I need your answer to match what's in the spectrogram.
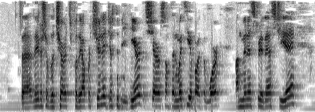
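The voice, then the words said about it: Northern Irish accent with slight Scouse. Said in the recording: “I am from Northern Ireland, so any concern there, you can tell my accent ... this strange concoction of Northern Irish and a little bit of Scouse sometimes”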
